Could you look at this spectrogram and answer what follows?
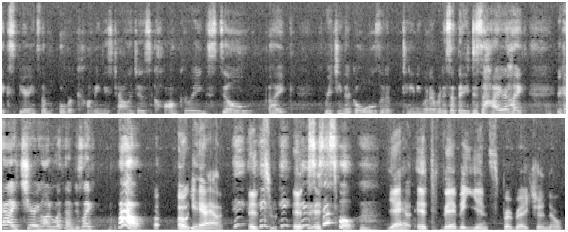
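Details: Adult woman; normal speech.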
